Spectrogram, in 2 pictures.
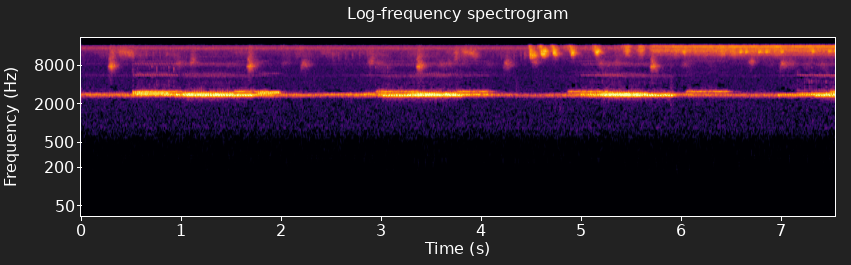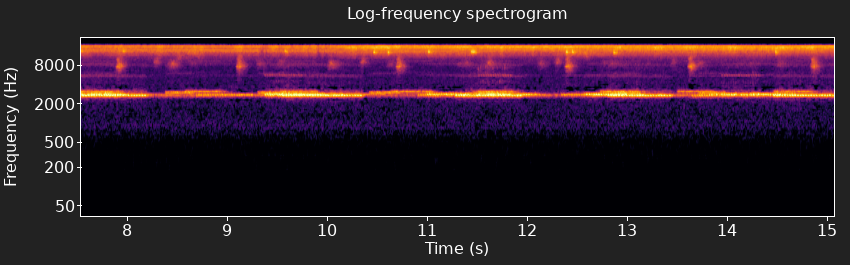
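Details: Crickets in summer-night grass in Bulgaria keep up a shrill continuous trill, swelling in roughly two-second waves with short quieter gaps; other distant crickets add faint high clicks throughout.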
